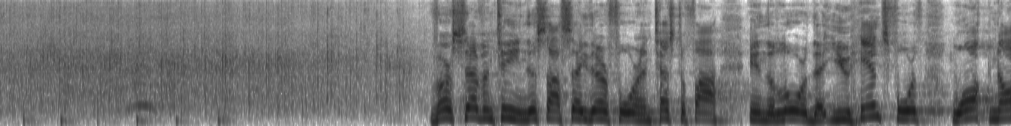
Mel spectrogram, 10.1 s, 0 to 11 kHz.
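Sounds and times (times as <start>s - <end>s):
audience applauding: 0.0s - 4.3s
rhythmic claps: 0.0s - 4.4s
speech: 4.3s - 10.1s.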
